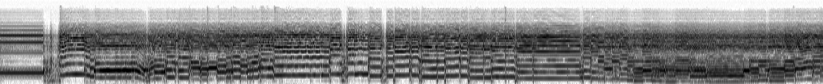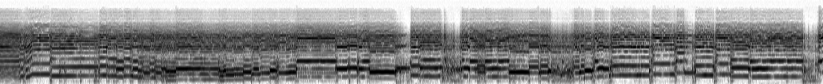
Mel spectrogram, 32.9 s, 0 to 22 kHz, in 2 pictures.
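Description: Electric guitar with D. Allen Voodoo 69 pickups, played through a vintage Ampeg Reverberocket II tube amp with its built-in reverb. It plays single-note lead lines with held notes and a long slide down and back up around the middle. The pickup selection is bridge and neck in series but out of phase, which the player says sounds like a telephone sometimes.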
